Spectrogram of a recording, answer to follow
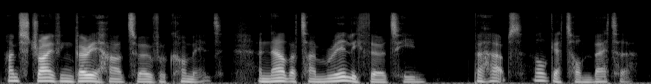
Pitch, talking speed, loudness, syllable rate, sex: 130 Hz, 165 wpm, -20 LUFS, 5.0 syllables/s, male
